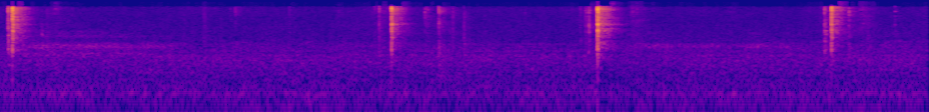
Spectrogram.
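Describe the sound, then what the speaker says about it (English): Shears snipping long roots off a trident maple bonsai during repotting, four sharp separate cuts spaced about a second apart over a quiet background. "let me cut off these long roots."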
